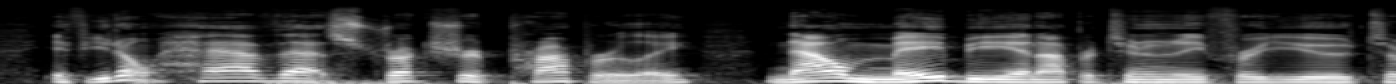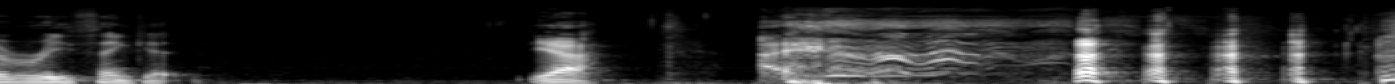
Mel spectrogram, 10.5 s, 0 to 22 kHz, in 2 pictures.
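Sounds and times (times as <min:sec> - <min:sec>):
speech: 0:00.2 - 0:06.0, 0:07.2 - 0:08.4, 0:09.2 - 0:10.0
wheezy exhale and sharp puffs of breath into a microphone: 0:02.6 - 0:02.9
laughter: 0:08.2 - 0:10.4.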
